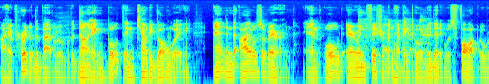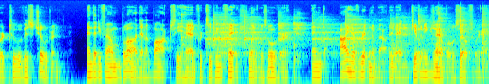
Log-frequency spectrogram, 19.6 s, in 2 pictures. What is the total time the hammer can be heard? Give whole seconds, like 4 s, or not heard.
6 s.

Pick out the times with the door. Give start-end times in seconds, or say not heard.
not heard.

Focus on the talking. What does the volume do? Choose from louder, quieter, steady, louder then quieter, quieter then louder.
steady.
